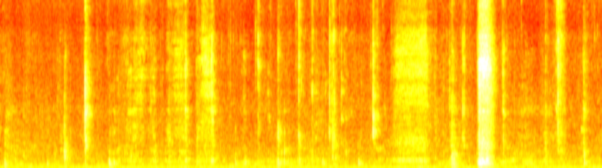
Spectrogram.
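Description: Close-miked eating by hand: chewing of rice and curry, with scattered small clicks and crackles of fingers working the food on the plate. About seven seconds in comes one much louder crisp snap as fresh mustard leaves are torn apart.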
